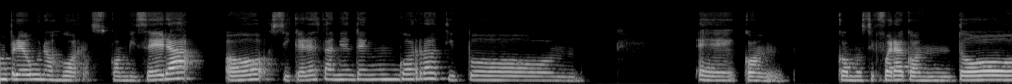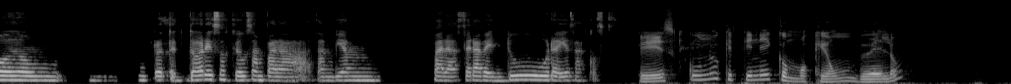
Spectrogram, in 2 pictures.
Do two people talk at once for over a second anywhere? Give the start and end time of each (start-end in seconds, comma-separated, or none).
none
